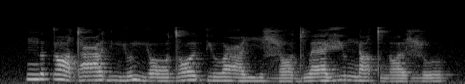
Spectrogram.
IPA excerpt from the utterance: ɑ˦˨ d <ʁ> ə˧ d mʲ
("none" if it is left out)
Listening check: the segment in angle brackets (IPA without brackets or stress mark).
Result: ʕ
